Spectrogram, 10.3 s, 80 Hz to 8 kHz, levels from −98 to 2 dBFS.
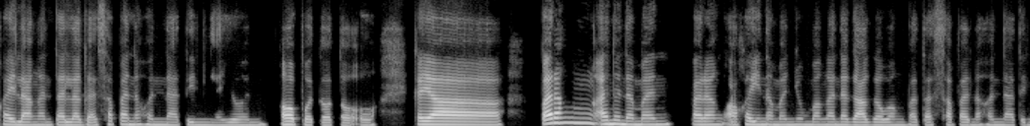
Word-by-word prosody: kailangan 180 -2 -1
talaga 175 -2 -1
sa 200 +3 -6
panahon 200 -2 -3
natin 175 0 -6
ngayon. 170 +1 -5 0.3
Opo, 195 -3 +3
totoo. 165 +1 -6 0.4
Kaya, 205 -1 +8 1.0
parang 300 +2 +5
ano 235 +1 +4
naman, 200 0 -2 0.2
parang 200 -1 0
okey 195 +1 -1
naman 185 -1 -4
'yong 190 0 -5
mga 185 0 -4
nagagawang 175 -1 -2
batas 175 0 -8
sa 175 - -4
panahon 175 0 -7
natin 165 0 -9
185 Hz, 130 wpm, -23 LUFS, 175-200 Hz, 1.0 s, Kaya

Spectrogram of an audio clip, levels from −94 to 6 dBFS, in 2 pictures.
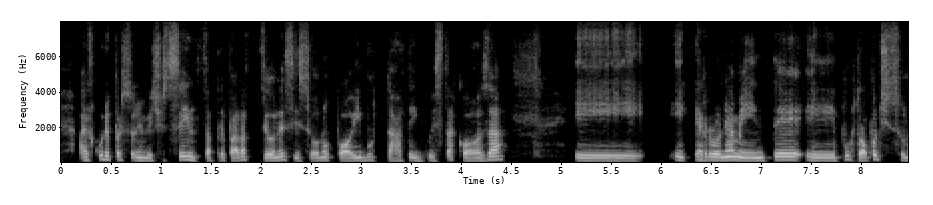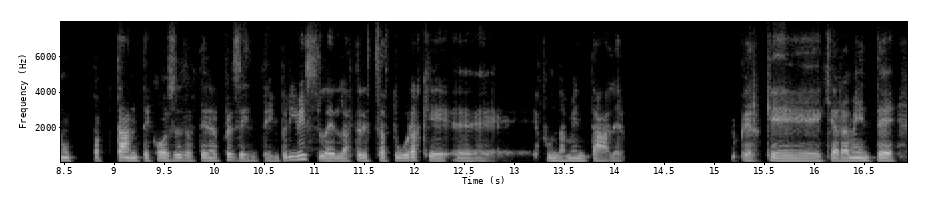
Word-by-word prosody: Alcune 185 +5 -1
persone, 185 -4 -3
invece, 145 -2 -3
senza 185 +6 +1
preparazione, 160 -1 +1
si 170 -5 -8
sono 150 +3 -2
poi 150 0 +4
buttate 155 0 -5
in 145 - -3
questa 140 -2 -4
cosa, 145 +7 +4 0.7
ehm, 140 -3 +1 0.3
e 170 -3 -1
erroneamente, 165 0 +5
e 150 -2 +1
purtroppo 210 +4 +3
ci - - -8
sono 150 -3 -3 0.2
pap 145 - -7
tante 150 -2 +3
cose 150 +1 -1
da 145 -2 -6
tener 135 +1 -3
presente, 130 -4 -6
in 130 +2 -11
primis 185 +9 -2
le 130 -1 +2
l'attrezzatura 145 +4 -2
che, 125 -4 -2
ehm, 130 -4 -4 0.6
è - - -14
fondamentale. 135 -1 -5 1.1
Perché 135 -2 -2
chiaramente, 145 +1 +2
145 Hz, 125 wpm, -31 LUFS, 135-160 Hz, 1.1 s, erroneamente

